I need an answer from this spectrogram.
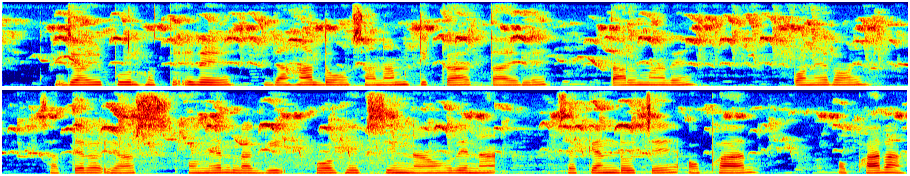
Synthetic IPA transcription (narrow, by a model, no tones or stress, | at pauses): d͡ʒajpuɾɦɔt̪ḭʔɾɛd͡ʒaɦãd̪ɔsanamʈikat̪ajlɛ | t̪almaɾɛ | pɔnɛɾɔj | sat̪ɛɾɔʔjas | ɔmɛɾləɡit̪̚kɔbʱɛksinːawɾɛnaʔ | sɛkɛɳɖɔt͡ʃɛɔpʰaɾ | ɔpʰaɾa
